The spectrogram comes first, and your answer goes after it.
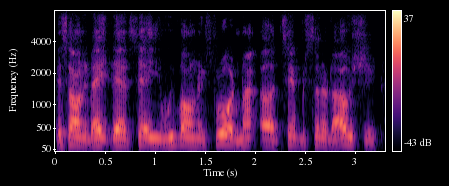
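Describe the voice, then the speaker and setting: A man's voice: a little high, steady tone, fast talker. A man in casual podcast chat who stammers and repeats words while he argues. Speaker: podcast host. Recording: dull lo-fi sound.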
